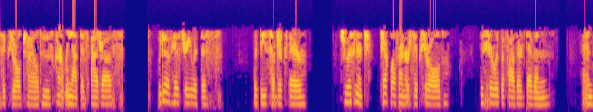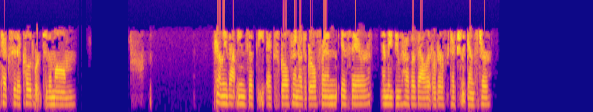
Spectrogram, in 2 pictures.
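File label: Scottsdale PD North Dispatch; Nth Dispatch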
